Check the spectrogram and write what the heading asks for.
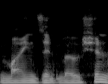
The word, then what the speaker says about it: mindzenmotion: The reason it's Minds in Motion, really what this is Zen means calm. So it's calming the mind so you can get into real action.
